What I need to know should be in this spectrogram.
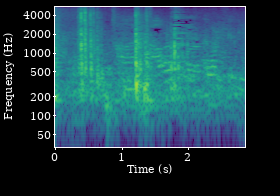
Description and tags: Door opens
door, open, slam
